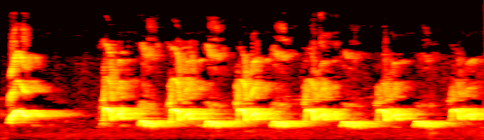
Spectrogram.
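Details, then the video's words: One bird's morning song: after a brief pause, paired high notes that each drop to a lower note, repeated rapidly about four times a second in an even, bouncing series. "Birds chirping | Bird chirping sounds | Bird singing | Morning bird sounds"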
